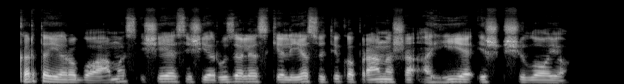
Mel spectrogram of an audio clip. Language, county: Lithuanian, Šiauliai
